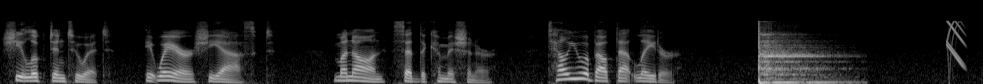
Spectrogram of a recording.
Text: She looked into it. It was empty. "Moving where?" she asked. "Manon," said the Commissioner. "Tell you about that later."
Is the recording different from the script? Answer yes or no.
yes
